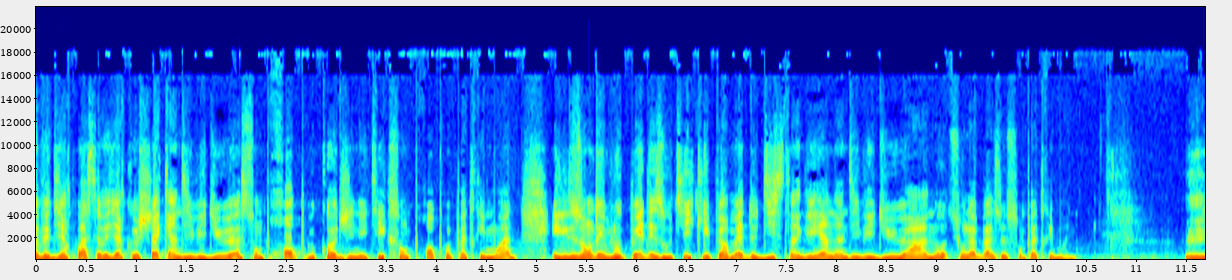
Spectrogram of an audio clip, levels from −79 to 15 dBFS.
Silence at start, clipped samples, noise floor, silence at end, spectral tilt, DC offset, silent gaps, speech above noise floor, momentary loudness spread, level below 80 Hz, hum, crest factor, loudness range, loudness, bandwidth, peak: 0 s; under 0.1%; -35 dBFS; 0 s; -6.5 dB/octave; under 0.1%; none; 26 dB; 7 LU; -36 dBFS; none; 10 dB; 2 LU; -10 LUFS; 18.5 kHz; 0 dBFS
